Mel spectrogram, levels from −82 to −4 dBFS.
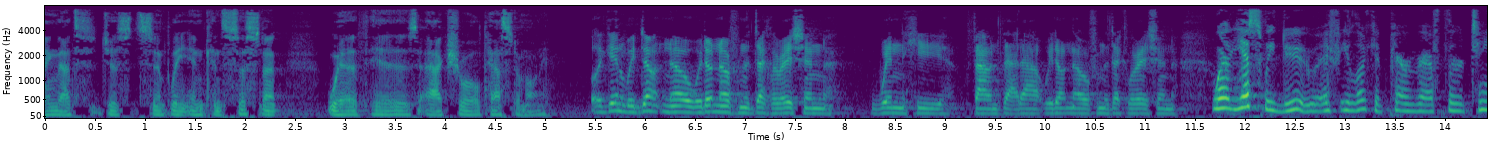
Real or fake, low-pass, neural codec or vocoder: real; 7.2 kHz; none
